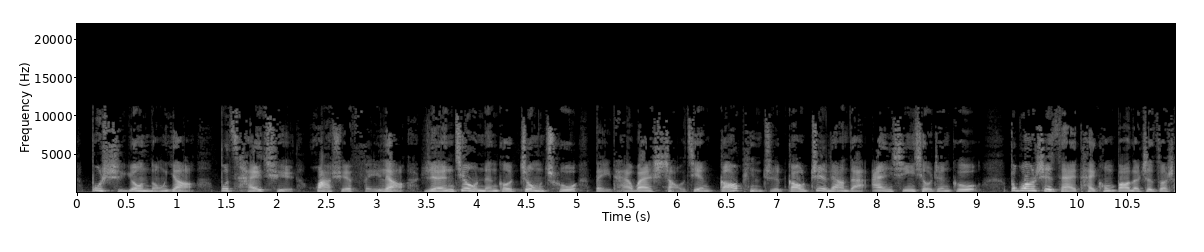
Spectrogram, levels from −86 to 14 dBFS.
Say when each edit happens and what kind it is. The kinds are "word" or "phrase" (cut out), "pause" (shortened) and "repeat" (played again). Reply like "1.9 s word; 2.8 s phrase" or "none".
9.2 s pause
